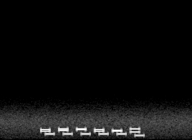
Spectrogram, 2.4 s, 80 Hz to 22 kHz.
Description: Multi-frequency trunk signalling (R2, with the far end's replies), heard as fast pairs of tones, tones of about 110 ms. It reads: 590537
